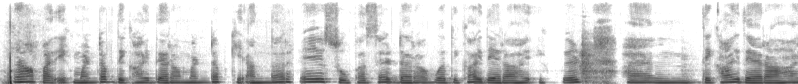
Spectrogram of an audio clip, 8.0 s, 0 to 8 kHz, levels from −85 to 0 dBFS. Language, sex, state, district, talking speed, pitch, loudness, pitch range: Hindi, female, Rajasthan, Churu, 195 wpm, 195 Hz, -28 LUFS, 190-220 Hz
